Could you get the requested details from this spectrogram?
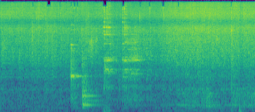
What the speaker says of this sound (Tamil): லைட்டாக வதக்கினா போதுங்க வெங்காயம்.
